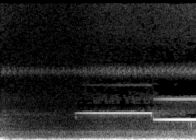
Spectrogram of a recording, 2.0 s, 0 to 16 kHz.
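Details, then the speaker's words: DJI Phantom 3 Standard drone controller (paired with an iPhone 5s), stock with no range extender, beeping during a low-level range test near 150 ft; faint high steady electronic tone over outdoor noise, the controller's low-battery warning. "yes my controller is low if you can hear it beeping in the video I'm sorry but the controllers oh no my battery on the throne"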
